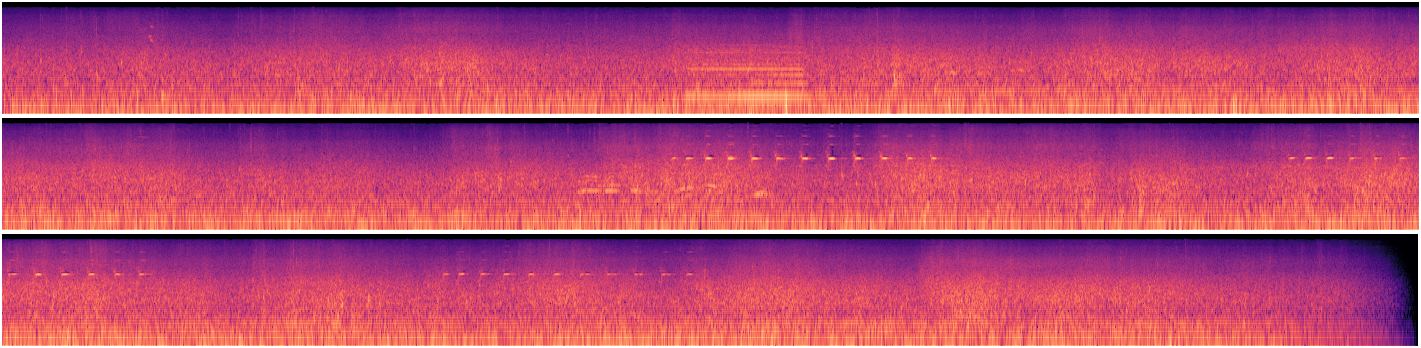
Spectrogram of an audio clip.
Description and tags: Australia - Ocean Water Laps CU Active w Ship Horn, Bird and People in BG
nature, field-recording, beach, ocean, ships, sea, birds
